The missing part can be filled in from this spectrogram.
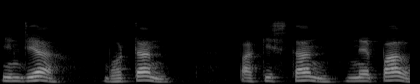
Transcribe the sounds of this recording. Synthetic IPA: iɳɖija | bʱɔʈan | pakist̪anːepal

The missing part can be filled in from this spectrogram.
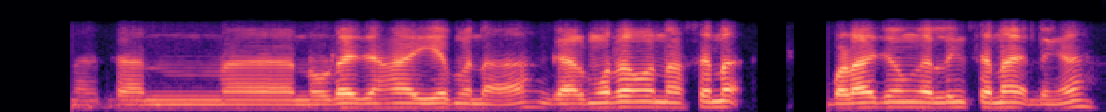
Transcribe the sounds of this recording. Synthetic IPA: nakannɔɽɛd͡ʒaɦãijemɛnaʔaɡalmɔɾamanasɛnaʔ | bɐɽad͡ʒɔŋaliŋsɛnaɛt̪̚liŋa

